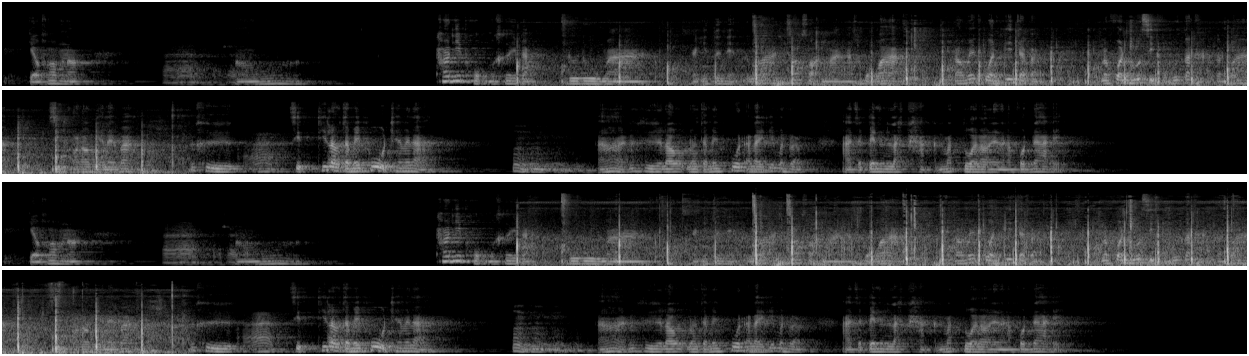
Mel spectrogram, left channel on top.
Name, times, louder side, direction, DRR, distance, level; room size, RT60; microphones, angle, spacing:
voice 1, 0.3-1.1 2.3-3.1 4.3-6.5 6.9-9.1 9.5-10.5 11.0-12.6 12.9-13.9 14.3-14.8 15.3-16.8 18.4-23.1, left 1 dB, 15° left, 7 dB, 0.6 m, -33 dB
voice 2, 1.6-2.5 14.8-15.2 15.7-15.8 17.6-18.3, right 1 dB, 70° right, 5 dB, 1.3 m, -41 dB
sound 1, 5.1-14.4, right 5 dB, 35° right, 0.3 m, -30 dB
15.0 x 9.3 x 4.4 m, 1.2 s
head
